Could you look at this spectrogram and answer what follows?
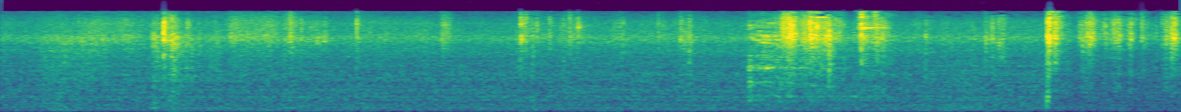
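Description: Automatic car wash running: a steady hiss of water spray with irregular sharp clicks and clatters, the loudest near the end.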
